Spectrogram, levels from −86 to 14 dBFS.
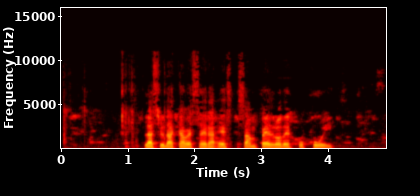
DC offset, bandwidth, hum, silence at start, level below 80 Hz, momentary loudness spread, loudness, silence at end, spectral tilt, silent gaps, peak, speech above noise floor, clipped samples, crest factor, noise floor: under 0.1%; 11.5 kHz; none; 0.05 s; -62 dBFS; 17 LU; -25 LUFS; 0.8 s; -6 dB/octave; none; -4 dBFS; 34 dB; under 0.1%; 22 dB; -58 dBFS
